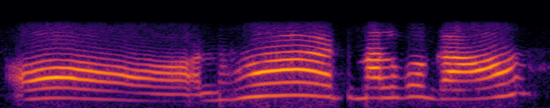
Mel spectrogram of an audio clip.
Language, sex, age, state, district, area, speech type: Assamese, female, 30-45, Assam, Nagaon, rural, conversation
